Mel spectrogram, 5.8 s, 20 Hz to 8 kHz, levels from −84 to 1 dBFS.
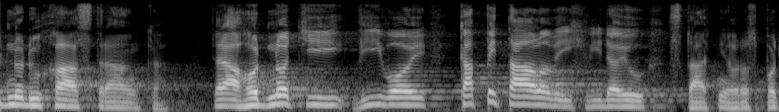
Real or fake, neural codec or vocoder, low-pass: real; none; 7.2 kHz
